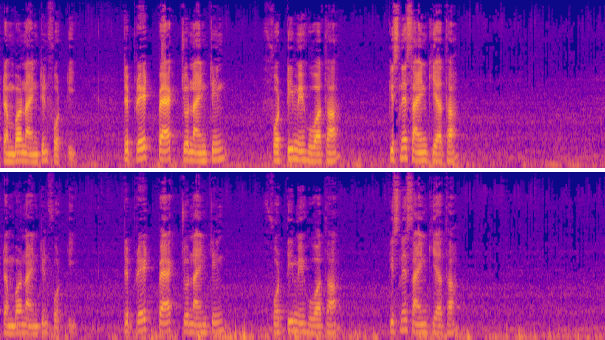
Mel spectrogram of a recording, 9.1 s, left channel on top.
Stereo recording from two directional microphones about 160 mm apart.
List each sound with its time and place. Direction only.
0.0 s speech: 40° left (ahead or behind)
